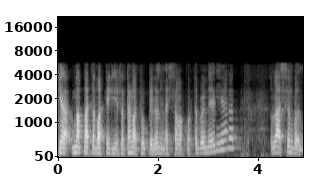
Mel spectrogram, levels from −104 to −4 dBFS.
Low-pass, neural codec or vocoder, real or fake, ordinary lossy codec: 5.4 kHz; codec, 16 kHz in and 24 kHz out, 0.6 kbps, FireRedTTS-2 codec; fake; none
